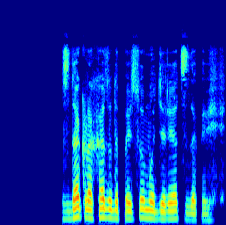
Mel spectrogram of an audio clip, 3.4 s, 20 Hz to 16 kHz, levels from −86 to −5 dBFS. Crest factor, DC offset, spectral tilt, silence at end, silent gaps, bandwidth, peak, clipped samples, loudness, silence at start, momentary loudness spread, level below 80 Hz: 18 dB; under 0.1%; -5 dB/octave; 0.05 s; 1.80-1.86 s; 9.2 kHz; -12 dBFS; under 0.1%; -30 LUFS; 0.95 s; 13 LU; -78 dBFS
